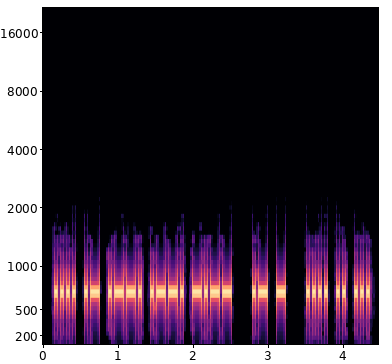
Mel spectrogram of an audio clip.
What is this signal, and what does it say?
Morse code, heard as a keyed tone, about 30 wpm, 700 Hz. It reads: HAPPY AT HIS
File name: Pinocchio / Pinocchio ch4 30 30 ik1hge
